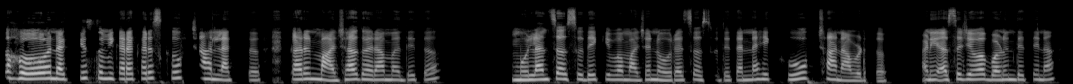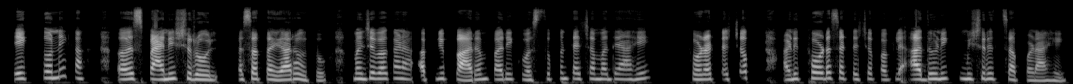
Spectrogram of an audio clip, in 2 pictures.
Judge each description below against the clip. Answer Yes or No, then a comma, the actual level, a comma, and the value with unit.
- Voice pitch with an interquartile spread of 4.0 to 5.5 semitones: No, average, 3.3 semitones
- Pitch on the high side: Yes, high, 230 Hz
